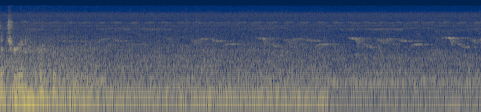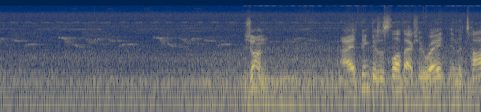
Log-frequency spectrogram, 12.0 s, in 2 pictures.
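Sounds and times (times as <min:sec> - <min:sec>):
insect drone: 0:00.0 - 0:12.0
low hum: 0:00.0 - 0:12.0
bird whistling: 0:02.4 - 0:10.1.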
